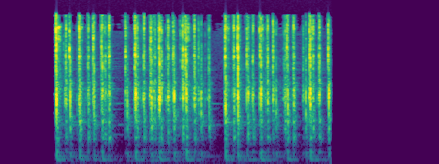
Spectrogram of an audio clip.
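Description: Rapid computer-keyboard typing: fast clicks in two runs, with a short break a little past the middle.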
